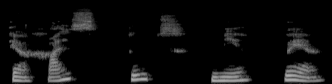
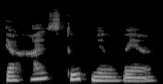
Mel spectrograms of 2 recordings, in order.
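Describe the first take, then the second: First: "Der Hals tut" then "mir weh" in two parts; chunked repeat. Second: Said in the usual way. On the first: Shown as a demonstration. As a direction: split it for learners.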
